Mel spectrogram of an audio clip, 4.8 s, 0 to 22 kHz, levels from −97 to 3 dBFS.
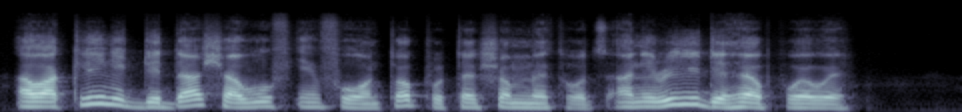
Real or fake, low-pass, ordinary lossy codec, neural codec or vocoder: fake; 14.4 kHz; none; autoencoder, 48 kHz, 32 numbers a frame, DAC-VAE, trained on Japanese speech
